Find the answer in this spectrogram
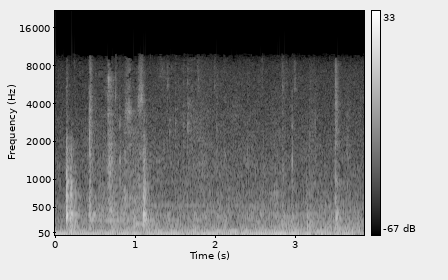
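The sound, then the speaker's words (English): A keyboard being handled or shifted, giving a few scattered clicks and light plastic knocks at irregular intervals, over a steady low hum. “Just a keyboard, I think.”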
